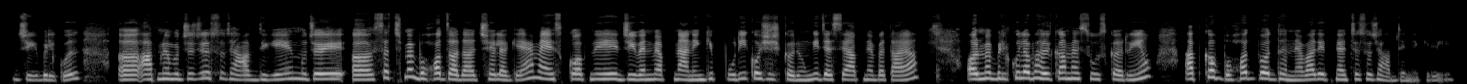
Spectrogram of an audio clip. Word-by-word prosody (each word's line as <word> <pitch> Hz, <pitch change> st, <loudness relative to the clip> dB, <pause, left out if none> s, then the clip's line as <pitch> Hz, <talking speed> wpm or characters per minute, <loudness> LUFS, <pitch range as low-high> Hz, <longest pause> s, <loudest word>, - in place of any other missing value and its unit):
जी 215 Hz, -2 st, -4 dB
बिल्कुल। 210 Hz, +4 st, -4 dB, 0.4 s
अ, -, -, -1 dB
आपने 235 Hz, +3 st, +3 dB
मुझे 245 Hz, 0 st, -2 dB
जो 280 Hz, +3 st, -1 dB
सुझाव 255 Hz, -6 st, -3 dB
दिए 220 Hz, +1 st, -3 dB
हैं 260 Hz, -, -1 dB
मुझे 250 Hz, -2 st, +1 dB, 0.2 s
अ, 225 Hz, -2 st, +3 dB
सच 295 Hz, +4 st, -3 dB
में 355 Hz, -2 st, +2 dB
बहुत 265 Hz, -1 st, +1 dB
ज़्यादा 225 Hz, -3 st, +2 dB
अच्छे 215 Hz, +3 st, 0 dB
लगे 210 Hz, -2 st, -2 dB
हैं। 280 Hz, +5 st, +1 dB
मैं 285 Hz, -4 st, +4 dB
इसको 245 Hz, 0 st, -2 dB
अपने 245 Hz, +1 st, +2 dB
जीवन 225 Hz, -1 st, +3 dB
में 230 Hz, -, +1 dB
अपनाने 225 Hz, -2 st, +1 dB
की 260 Hz, -, -4 dB
पूरी 235 Hz, +3 st, -2 dB
कोशिश 245 Hz, -3 st, +1 dB
करुँगी 215 Hz, +2 st, -1 dB
जैसे 230 Hz, -1 st, 0 dB
आपने 220 Hz, +1 st, -2 dB
बताया। 215 Hz, +6 st, -1 dB, 0.5 s
और 250 Hz, 0 st, +6 dB
मैं 270 Hz, +1 st, +2 dB
बिल्कुल 275 Hz, +2 st, -1 dB
अब 290 Hz, +1 st, +2 dB
हल्का 265 Hz, 0 st, +3 dB
महसूस 265 Hz, -3 st, -2 dB
कर 215 Hz, -2 st, -1 dB
रही 215 Hz, +3 st, 0 dB
हूँ। 335 Hz, +6 st, -1 dB, 0.4 s
आपका 260 Hz, +6 st, +3 dB, 0.2 s
बहुत-बहुत 265 Hz, +3 st, +1 dB
धन्यवाद 225 Hz, -1 st, -2 dB
इतने 230 Hz, -2 st, -1 dB
अच्छे 220 Hz, +2 st, -4 dB
सुझाव 225 Hz, -5 st, -5 dB
देने 180 Hz, 0 st, -12 dB
के 190 Hz, -, -21 dB
लिए। 220 Hz, +4 st, -16 dB
235 Hz, 200 wpm, -27 LUFS, 220-255 Hz, 0.5 s, और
